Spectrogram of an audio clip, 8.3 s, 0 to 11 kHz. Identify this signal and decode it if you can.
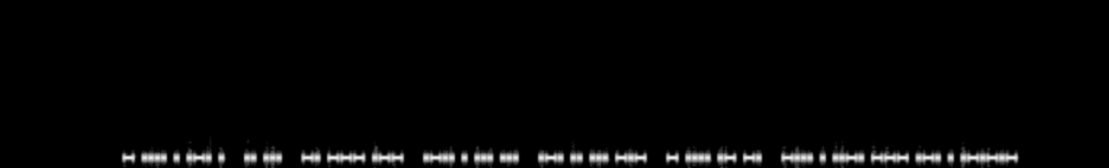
Morse code, heard as a keyed tone, about 50 wpm, 700 Hz. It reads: THERE IS NOW LESS RISK THAN BEFORE.
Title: Sentences from Top 1000 Words - Review Part 4 - 50wpm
